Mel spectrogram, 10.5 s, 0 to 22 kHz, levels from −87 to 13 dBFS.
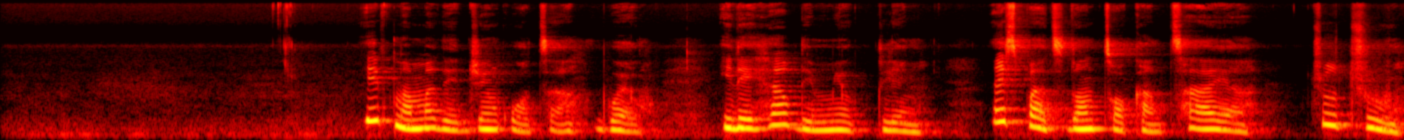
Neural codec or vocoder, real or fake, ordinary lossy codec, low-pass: none; real; none; none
